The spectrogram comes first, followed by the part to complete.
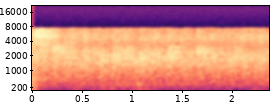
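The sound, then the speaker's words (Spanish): An audience gives a strong round of applause during an afternoon worship service, clapping steadily in a dense, even wash of many hands at a constant level throughout, with no voices standing out. “Dele ese fuerte aplauso en esta tarde.”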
